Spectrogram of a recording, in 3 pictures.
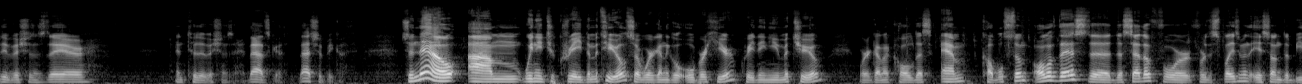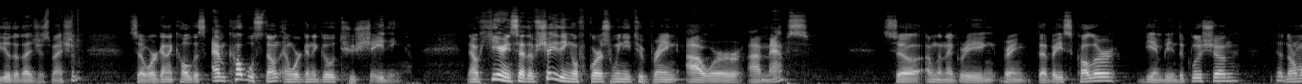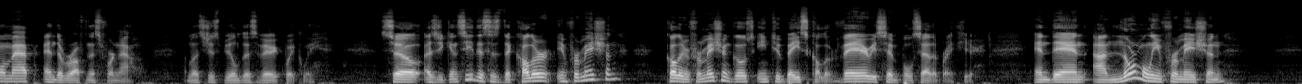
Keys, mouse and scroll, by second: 0.5 click, 0.6 click, 1.3 click, 2.1 Tab, 2.8 drag, 6.1 click, 6.8 click, 7.9-9.8 drag, 9.8 BackSpace, 9.9 BackSpace, 11.9-13.3 drag, 11.9 BackSpace, 17.0 click, 17.5 click, 27.5 click, 28.3 click, 28.9 click, 30.3 click, 31.2 click, 32.0-33.0 drag, 34.1 drag, 34.6 shift+click, 35.1 click, 35.5 shift+click, 36.7 click, 37.9 drag, 38.3 click.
